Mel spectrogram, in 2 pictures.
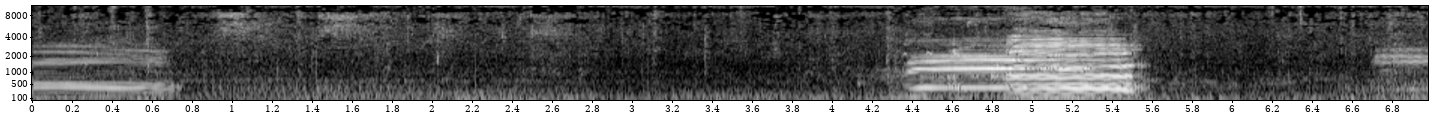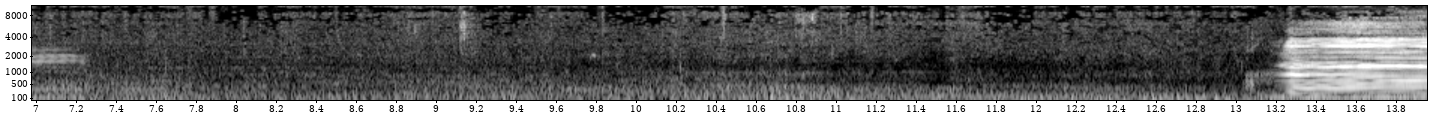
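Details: While tame cattle are herded to a broad field, several moos come through: one ending as the recording opens, a strong one near the middle, a short one after it, and another loud one at the close, over constant low background noise.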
